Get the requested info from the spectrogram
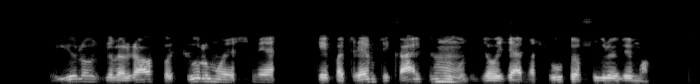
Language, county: Lithuanian, Kaunas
